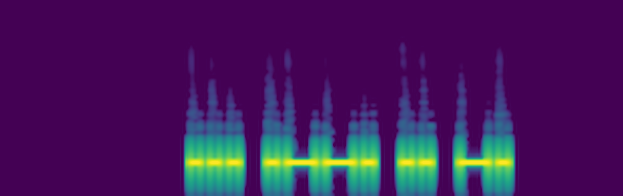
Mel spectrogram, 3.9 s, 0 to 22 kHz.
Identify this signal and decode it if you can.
Morse code, heard as a keyed tone, about 20 wpm, 700 Hz. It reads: SPIN
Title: Build A Word - 1 Letter At A Time - 3 to 5-Letter Words - 20wpm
